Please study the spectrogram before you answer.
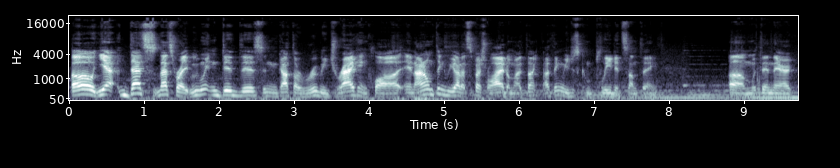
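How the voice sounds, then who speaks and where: A man doing casual commentary for viewers on a game stream, thinking out loud as he goes. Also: medium pitch, normal speed, faint music behind. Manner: thinks aloud, hums while deciding.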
